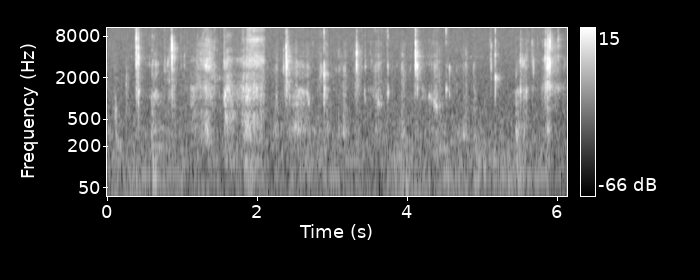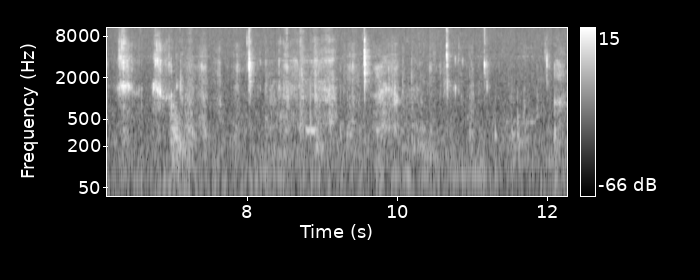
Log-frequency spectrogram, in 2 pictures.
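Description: A person chewing and crunching mouthfuls of food, with frequent irregular sharp clicks and smacks.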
